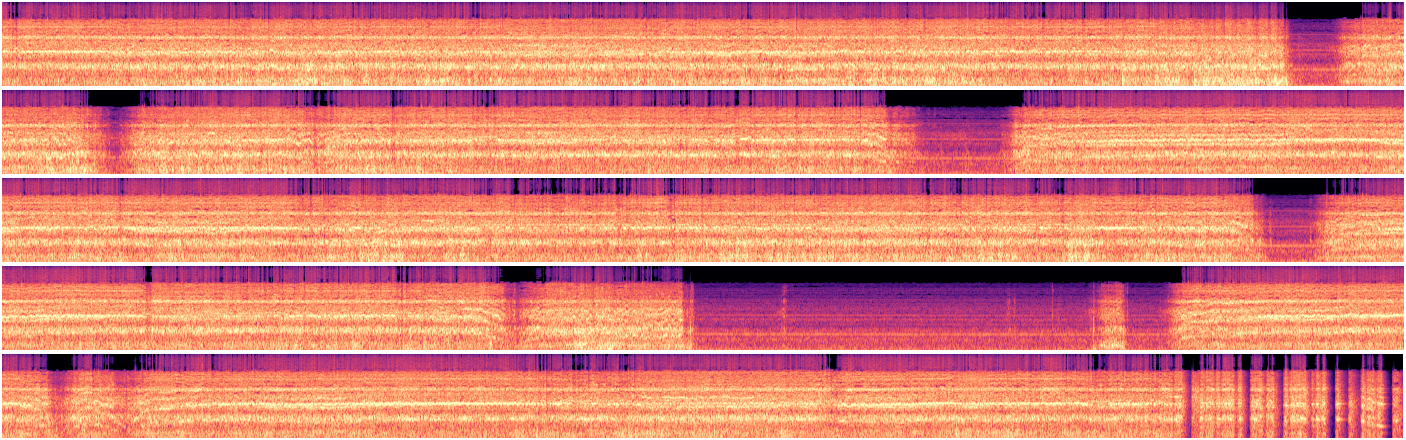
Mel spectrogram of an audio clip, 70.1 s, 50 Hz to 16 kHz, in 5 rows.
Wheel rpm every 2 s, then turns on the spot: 230, 230, 230, 220, 230, 230, 140, 130, 190, 230, 230, 110, 160, 220, 230, 220, 230, 230, 230, 230, 110, 220, 230, 160, 100, 0, 20, 190, 130, 210, 230, 220, 220, 230, 210.
none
